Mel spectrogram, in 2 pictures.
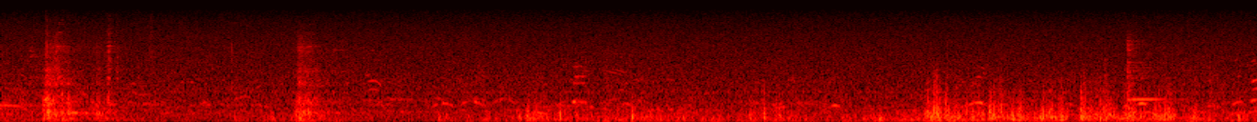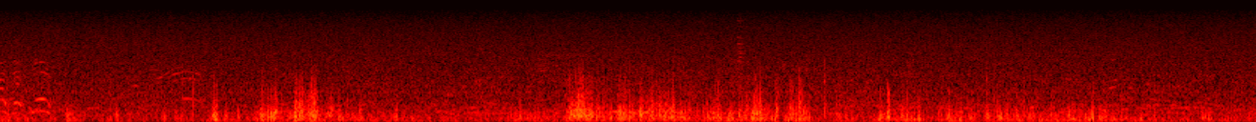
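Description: A crowd of people talks and calls out outdoors.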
